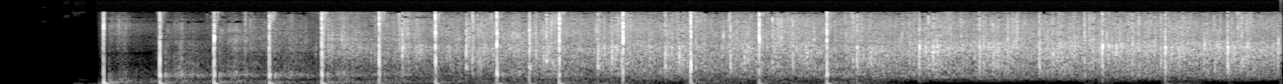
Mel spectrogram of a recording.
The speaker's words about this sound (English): All right, you can sit down. Listen. That is applause for the grace of God in Jesus Christ that kept a faithful people who went through difficult times so now that you and I can be a part of what God is doing here now.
